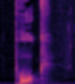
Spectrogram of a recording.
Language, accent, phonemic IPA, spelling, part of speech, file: English, UK, /pɔːk/, pork, noun / verb, En-uk-pork.ogg
- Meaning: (noun) 1. The meat of a pig 2. Funding proposed or requested by a member of Congress for special interests or their constituency as opposed to the good of the country as a whole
